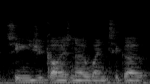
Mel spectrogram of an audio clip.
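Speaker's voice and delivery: normal talking voice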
